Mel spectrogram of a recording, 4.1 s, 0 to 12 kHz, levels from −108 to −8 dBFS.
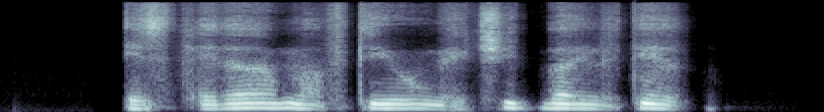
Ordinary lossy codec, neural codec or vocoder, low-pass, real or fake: AAC, 32 kbps; codec, 16 kHz in and 24 kHz out, 0.9 kbps, LongCat-Audio-Codec, four codebook decoder; 10.8 kHz; fake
